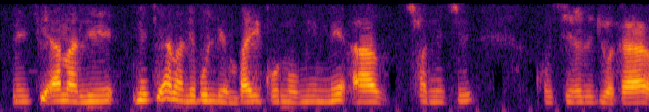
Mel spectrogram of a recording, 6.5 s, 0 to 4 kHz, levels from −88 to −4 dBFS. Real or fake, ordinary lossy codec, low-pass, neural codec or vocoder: real; AAC, 24 kbps; 3.6 kHz; none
